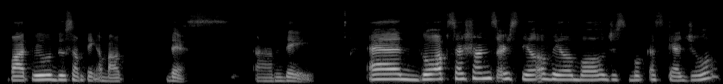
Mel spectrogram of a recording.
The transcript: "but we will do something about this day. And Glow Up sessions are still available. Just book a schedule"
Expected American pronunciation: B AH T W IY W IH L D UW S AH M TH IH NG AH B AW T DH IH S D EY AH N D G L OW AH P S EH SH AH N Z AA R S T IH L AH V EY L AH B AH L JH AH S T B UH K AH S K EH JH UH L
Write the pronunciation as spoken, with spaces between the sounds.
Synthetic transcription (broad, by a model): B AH T W IY W IH L D UW S AH M TH IH NG AH B AW T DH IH S D EY AH N D G OW AH P S EH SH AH N S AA R S T IH L AH V EY L AH B AH L JH AH S T B UH K AH S K EH JH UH L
